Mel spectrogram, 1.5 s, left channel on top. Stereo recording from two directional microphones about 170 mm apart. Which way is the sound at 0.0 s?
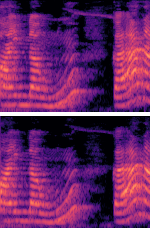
20° left (ahead or behind).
